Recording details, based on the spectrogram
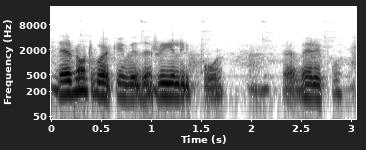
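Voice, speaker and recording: A woman's fairly low-pitched voice against noticeable background noise. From Sweden. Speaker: charity founder. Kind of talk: interview.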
